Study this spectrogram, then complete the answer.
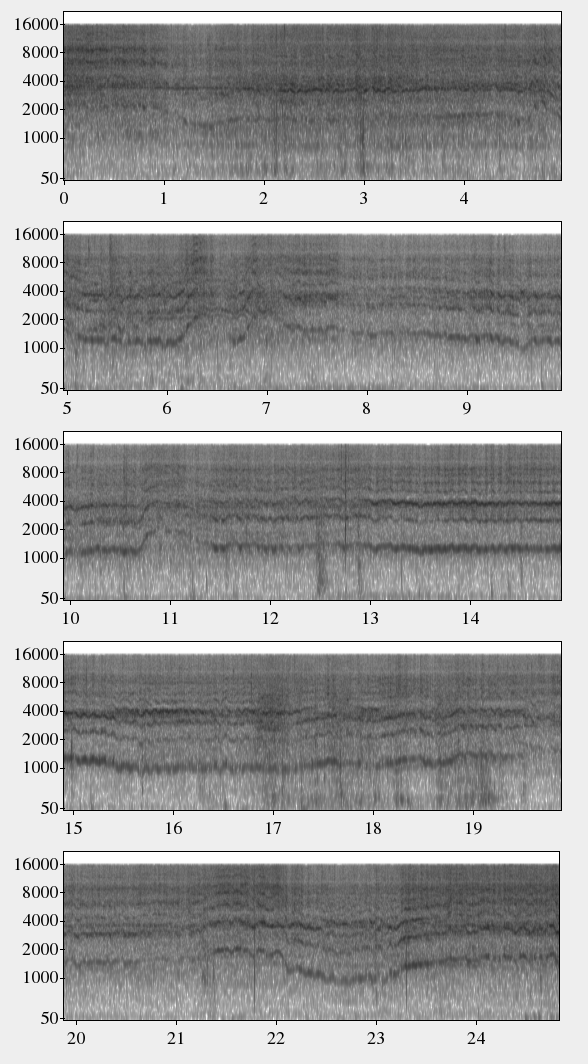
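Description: Small electric motors whine, rising and falling in pitch as toy trucks crawl.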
